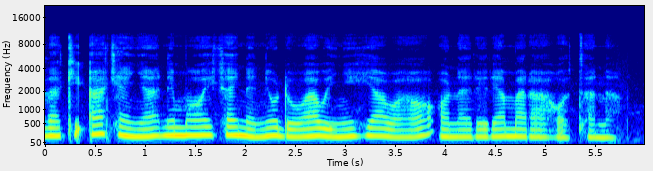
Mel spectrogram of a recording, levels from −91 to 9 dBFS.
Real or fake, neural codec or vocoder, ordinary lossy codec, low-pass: real; none; none; 10.8 kHz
